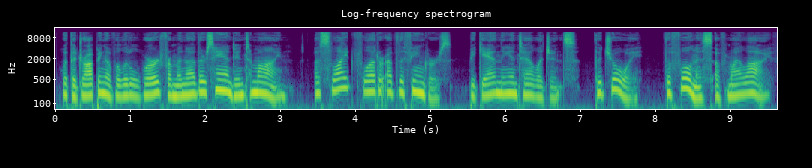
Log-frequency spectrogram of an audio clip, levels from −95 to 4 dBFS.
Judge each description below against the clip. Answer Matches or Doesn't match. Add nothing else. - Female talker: Matches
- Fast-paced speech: Doesn't match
